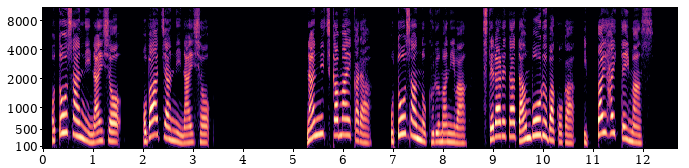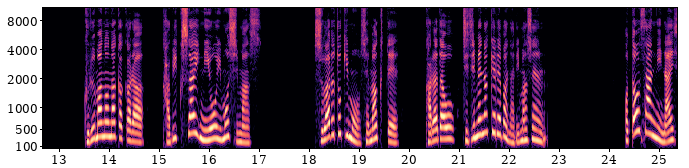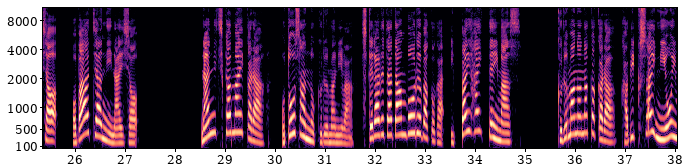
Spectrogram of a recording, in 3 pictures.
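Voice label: japanese female character; voice demos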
